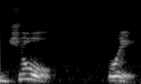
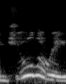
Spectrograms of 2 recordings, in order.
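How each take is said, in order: First: The word has two syllables, middle vowel dropped. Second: The word has three syllables, middle vowel kept.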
